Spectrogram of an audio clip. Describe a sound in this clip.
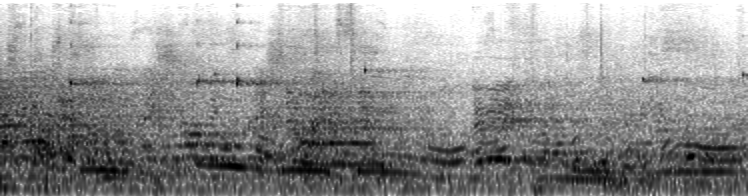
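Young men shout to each other in an echoing gym.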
